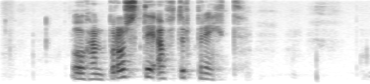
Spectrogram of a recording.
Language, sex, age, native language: Icelandic, female, 30-39, Icelandic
